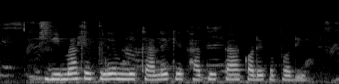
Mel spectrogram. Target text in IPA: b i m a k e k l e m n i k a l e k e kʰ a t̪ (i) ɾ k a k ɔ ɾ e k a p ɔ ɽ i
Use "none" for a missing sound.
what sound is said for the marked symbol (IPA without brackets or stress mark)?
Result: i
